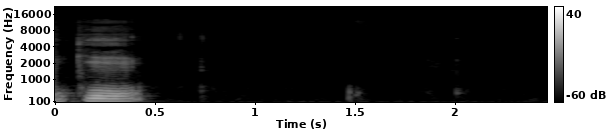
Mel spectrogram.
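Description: A man speaking stops about half a second in, followed by near silence with one faint, short click around the middle.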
